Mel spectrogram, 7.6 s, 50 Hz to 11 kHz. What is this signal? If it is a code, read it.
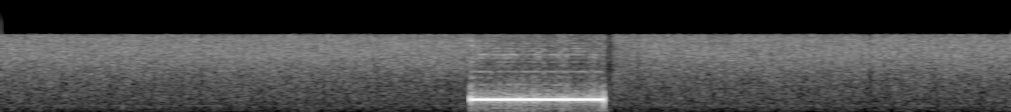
Ringback tone (Europe, 425 Hz).
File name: out- -2003- - - .12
